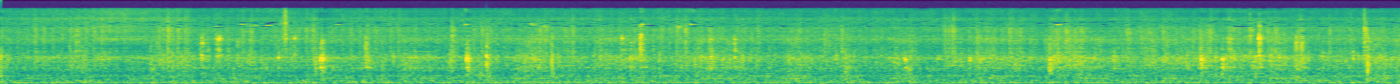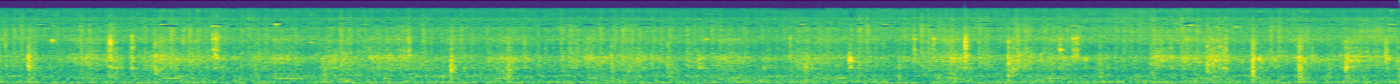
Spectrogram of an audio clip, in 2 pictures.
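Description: Small heritage train rolling along the track: steady running noise with scattered clicks of the wheels over the rail joints.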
